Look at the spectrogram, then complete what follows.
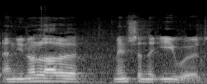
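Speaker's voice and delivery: plain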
